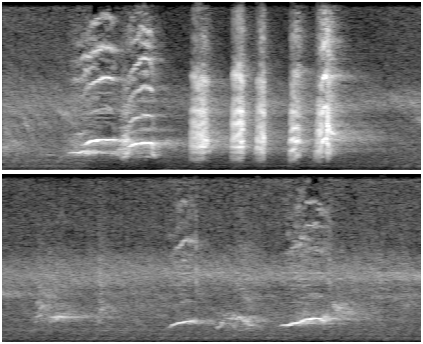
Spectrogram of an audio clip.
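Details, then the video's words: A myna calls while walking along a tree branch, mixing short upslurred whistles with a quick run of five harsh, grating notes, then returning to curving whistles over faint background hiss. "Myna bird calling"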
